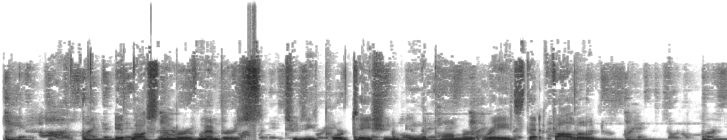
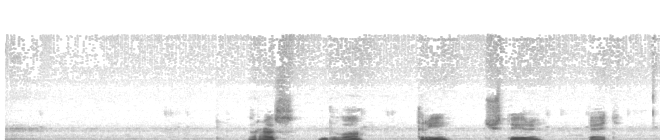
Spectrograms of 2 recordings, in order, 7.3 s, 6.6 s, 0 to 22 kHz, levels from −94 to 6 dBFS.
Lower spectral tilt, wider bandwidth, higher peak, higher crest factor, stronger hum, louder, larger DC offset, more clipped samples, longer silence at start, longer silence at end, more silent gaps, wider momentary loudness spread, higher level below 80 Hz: second, -4 dB/octave vs -7 dB/octave; about the same, 16 kHz vs 17 kHz; first, 0 dBFS vs -16 dBFS; about the same, 16 dB vs 20 dB; neither; first, -15 LUFS vs -34 LUFS; neither; neither; second, 0.05 s vs 2.5 s; second, 0 s vs 0.55 s; neither; about the same, 15 LU vs 14 LU; first, -32 dBFS vs -66 dBFS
